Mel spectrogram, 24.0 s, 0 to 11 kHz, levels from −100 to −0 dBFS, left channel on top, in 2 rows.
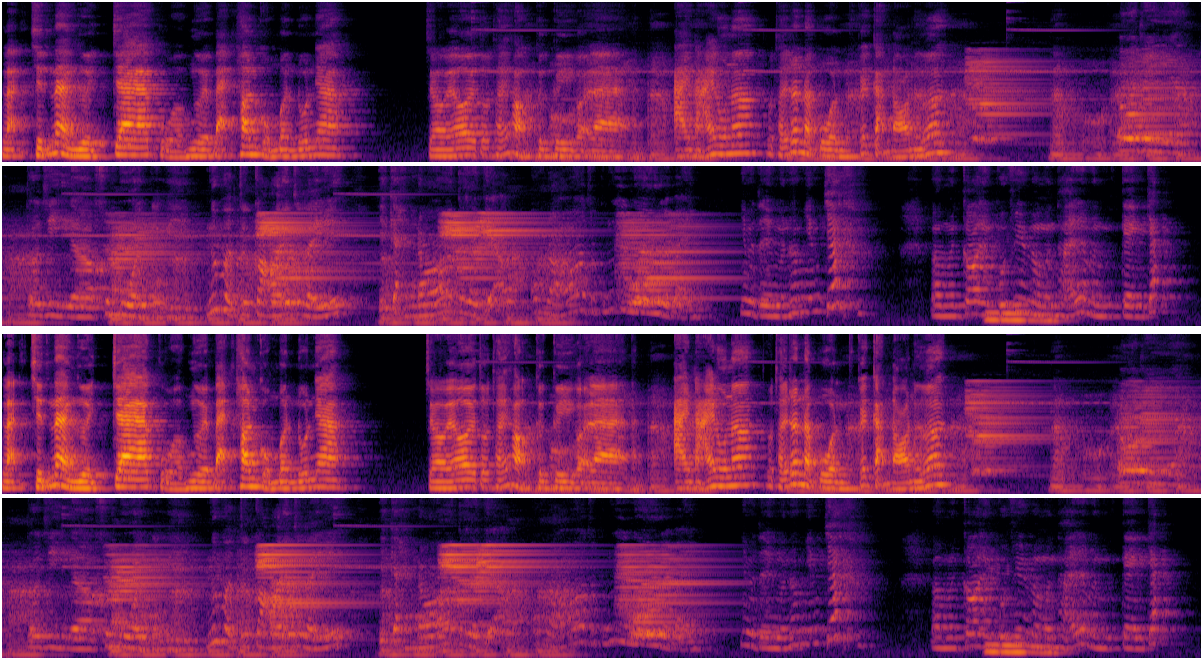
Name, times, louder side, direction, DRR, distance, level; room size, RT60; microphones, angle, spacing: voice 1, 0.0-3.5 4.3-6.5 6.7-9.6 21.8-22.5, right 4 dB, 65° right, 1.1 m, -31 dB
sound 1, 4.7-17.8, equal, 5° left, 2.5 m, -50 dB
Speech synthesizer, 9.6-10.4 11.2-12.0 13.0-13.8 14.5-15.5 16.3-17.6 18.1-19.2, right 2 dB, 10° right, 5.3 m, -39 dB
voice 2, 11.1-11.9 12.2-15.5 15.8-19.0 19.4-20.7 21.0-23.5, left 2 dB, 85° left, 3.8 m, -44 dB
22.0 x 11.0 x 6.0 m
head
